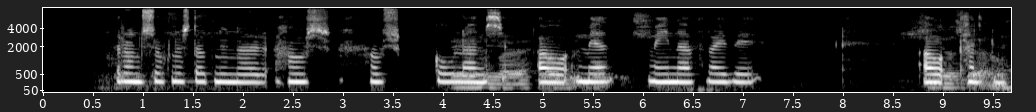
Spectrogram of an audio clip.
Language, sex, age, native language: Icelandic, female, 12, Icelandic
